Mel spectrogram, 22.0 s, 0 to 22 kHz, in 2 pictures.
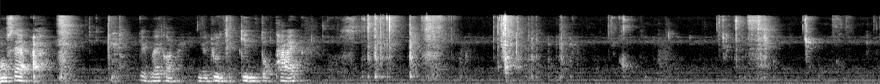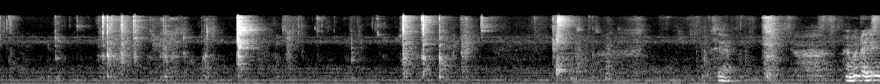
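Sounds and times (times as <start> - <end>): eating crab with sucks and smacks: 4.2 - 17.2, 17.8 - 18.4.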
